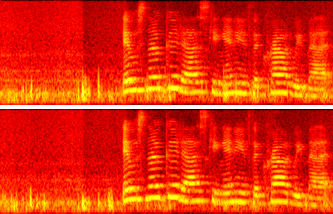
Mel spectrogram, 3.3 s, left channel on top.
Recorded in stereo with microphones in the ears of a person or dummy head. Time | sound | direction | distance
1.2 | a woman speaking | 10° right (ahead or behind) | 0.6 m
